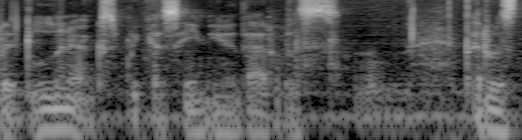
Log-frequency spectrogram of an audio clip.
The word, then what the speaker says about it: Linux: category how do you pronounce Linux well I pronounce Linux as Linux however however the total answer to that is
